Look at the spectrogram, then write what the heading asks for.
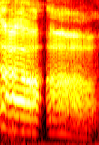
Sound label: pain; alienarena; invader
